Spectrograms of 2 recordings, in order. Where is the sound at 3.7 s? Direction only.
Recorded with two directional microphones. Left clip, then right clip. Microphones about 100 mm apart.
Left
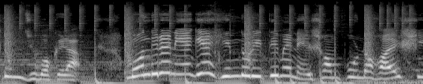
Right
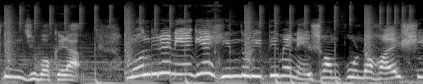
25° right (ahead or behind).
